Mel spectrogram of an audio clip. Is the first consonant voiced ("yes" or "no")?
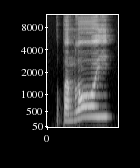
no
